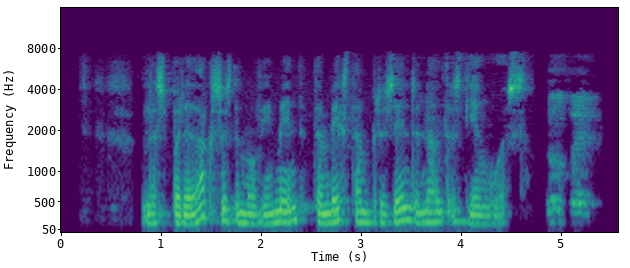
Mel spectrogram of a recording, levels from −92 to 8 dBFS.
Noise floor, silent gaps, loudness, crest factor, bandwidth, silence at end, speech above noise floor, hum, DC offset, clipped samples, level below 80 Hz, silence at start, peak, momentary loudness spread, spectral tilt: -51 dBFS; 4.74-4.83 s; -21 LUFS; 16 dB; 7.8 kHz; 0.25 s; 30 dB; none; under 0.1%; under 0.1%; -60 dBFS; 0.8 s; -6 dBFS; 12 LU; -6.5 dB/octave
